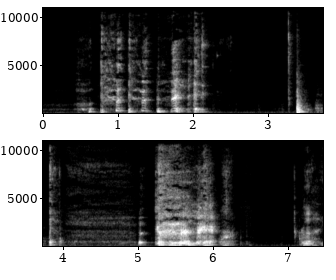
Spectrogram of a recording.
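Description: A person coughing hard after smoking a Gorilla Grapes marijuana strain: loud, close bursts of harsh, repeated coughs and throat clearing in several fits separated by brief pauses.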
